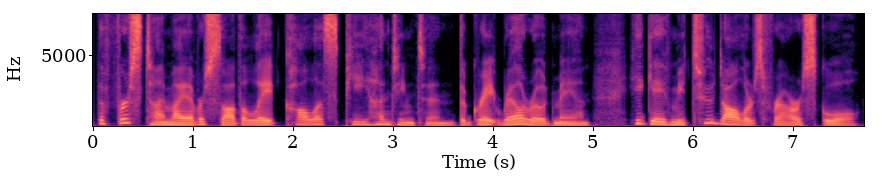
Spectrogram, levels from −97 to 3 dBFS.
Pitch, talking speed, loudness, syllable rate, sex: 160 Hz, 180 wpm, -20 LUFS, 4.0 syllables/s, female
